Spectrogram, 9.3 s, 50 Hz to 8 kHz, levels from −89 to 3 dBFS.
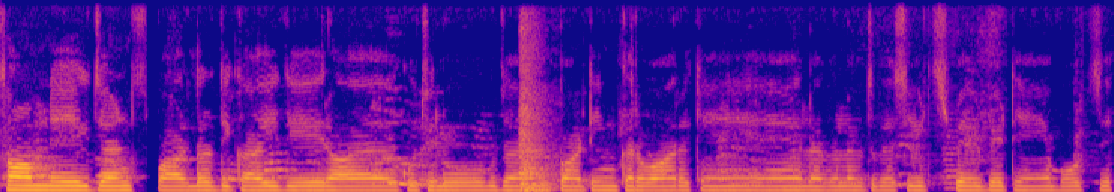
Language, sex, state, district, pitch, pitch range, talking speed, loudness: Hindi, male, Rajasthan, Bikaner, 160 Hz, 160-165 Hz, 170 wpm, -21 LUFS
